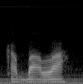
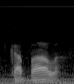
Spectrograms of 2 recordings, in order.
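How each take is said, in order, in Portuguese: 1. O acento está na última sílaba. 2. O acento está na penúltima sílaba.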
